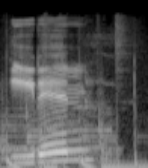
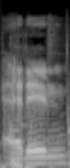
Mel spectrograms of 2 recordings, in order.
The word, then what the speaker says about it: Eden: we're in you know I've been calling it Eden but I just heard it pronounced differently by the woman who was just talking she said head in so I think it's actually ed in so I'm going to call it that now you're not going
